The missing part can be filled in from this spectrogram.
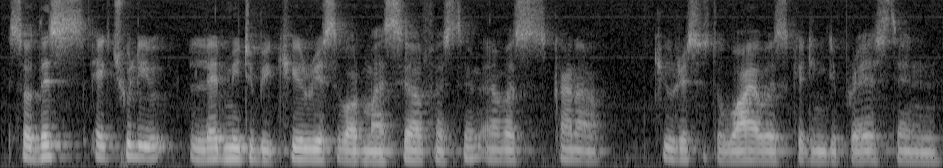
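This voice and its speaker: A young man from Fiji giving his personal testimony as a guest, soft-spoken and hesitant, with many pauses and restarts. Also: medium pitch, fairly even intonation.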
